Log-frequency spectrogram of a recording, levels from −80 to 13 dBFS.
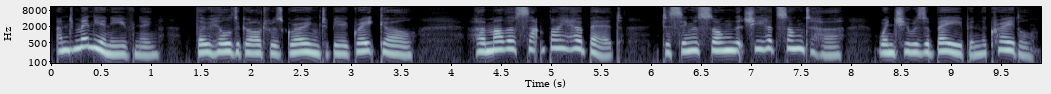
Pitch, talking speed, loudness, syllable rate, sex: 230 Hz, 225 wpm, -16 LUFS, 5.6 syllables/s, female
